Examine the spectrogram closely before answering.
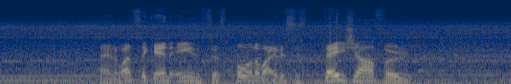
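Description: A kart engine revs up and down sharply.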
